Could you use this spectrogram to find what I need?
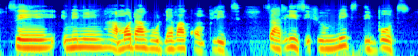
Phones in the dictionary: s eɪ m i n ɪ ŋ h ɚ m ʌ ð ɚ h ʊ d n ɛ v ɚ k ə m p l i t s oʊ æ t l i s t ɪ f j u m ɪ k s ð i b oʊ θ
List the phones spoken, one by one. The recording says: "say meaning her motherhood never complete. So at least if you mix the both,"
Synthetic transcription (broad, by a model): s eɪ m i n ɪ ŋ h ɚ m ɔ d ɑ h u d n ɛ v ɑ k ə m p l i t s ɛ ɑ t l i s t ɪ f j u m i k s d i b oʊ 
